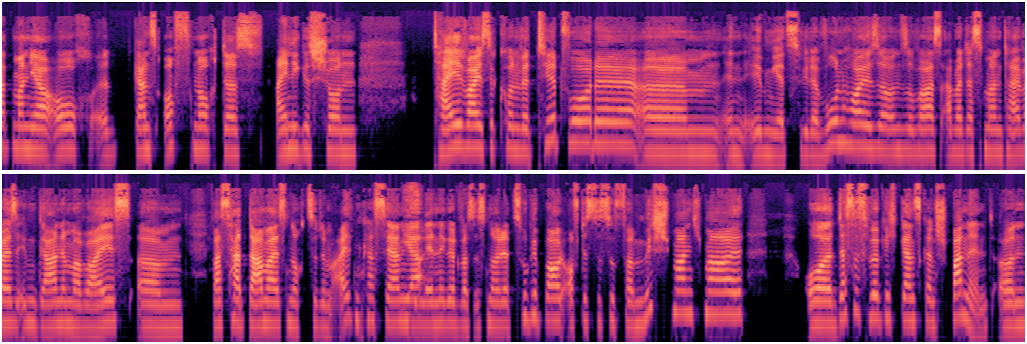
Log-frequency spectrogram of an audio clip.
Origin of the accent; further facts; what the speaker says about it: Nuremberg, Bavaria, Germany; Der, das ist ja auch hier in Nürnberg, also in und um Nürnberg. Also ich komme ja eben aus der Ecke.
